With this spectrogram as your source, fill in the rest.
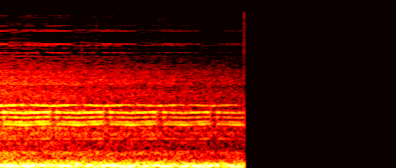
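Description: Loud electronic dance music thumps with a heavy bass beat, then cuts off abruptly.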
